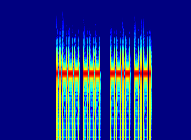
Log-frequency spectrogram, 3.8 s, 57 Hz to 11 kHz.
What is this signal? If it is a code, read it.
Morse code, heard as a keyed tone, about 40 wpm, 700 Hz. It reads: 2O QC
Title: Winter Field Day Exchanges 40wpm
